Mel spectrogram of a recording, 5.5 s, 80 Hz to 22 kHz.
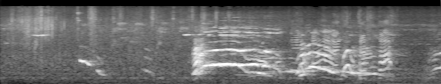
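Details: Twenty-six-day-old Alaskan Malamute puppies of Ciqala at Sakima Kiwidinok, recorded 20 September 2009: faint squeaks, then a sustained wavering whine-howl and a burst of quavering yelps, with a human voice possibly in the background.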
